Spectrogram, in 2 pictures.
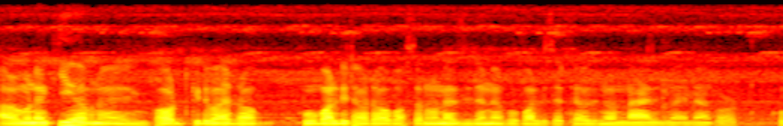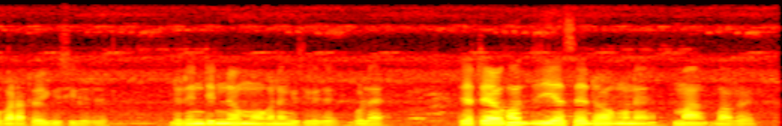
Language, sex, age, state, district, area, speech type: Assamese, male, 45-60, Assam, Golaghat, rural, spontaneous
